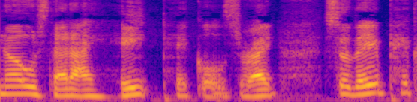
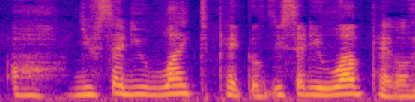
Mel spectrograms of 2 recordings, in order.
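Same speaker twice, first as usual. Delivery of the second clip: softer, let-down voice; disappointed; 3 semitones higher, 4 dB quieter than usual. Retold or imitated. Girls catching him in the pickle lie, disappointed. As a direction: sound mildly hurt at being lied to. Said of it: "the disappointment on their faces".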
